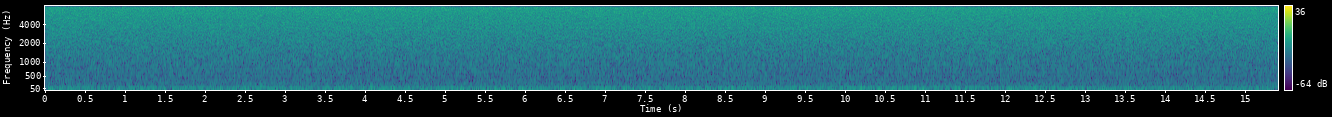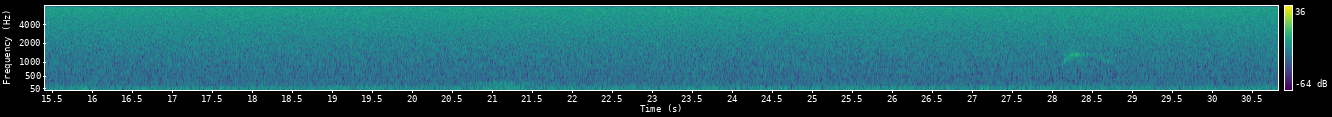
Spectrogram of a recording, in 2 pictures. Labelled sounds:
28.2	28.5	humpback whale, 1.2 to 1.5 kHz

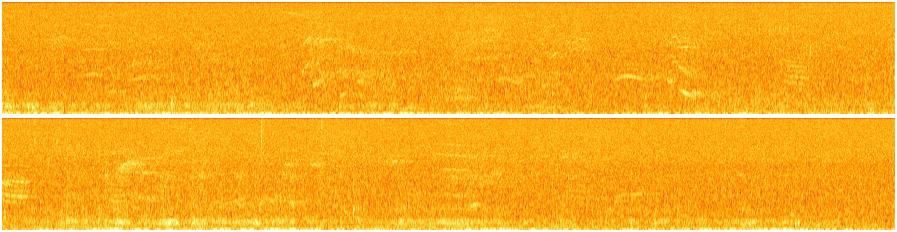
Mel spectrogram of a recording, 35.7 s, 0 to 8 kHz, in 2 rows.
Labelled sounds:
5.9	7.3	killer whale, southern resident, 0.53 to 3.5 kHz

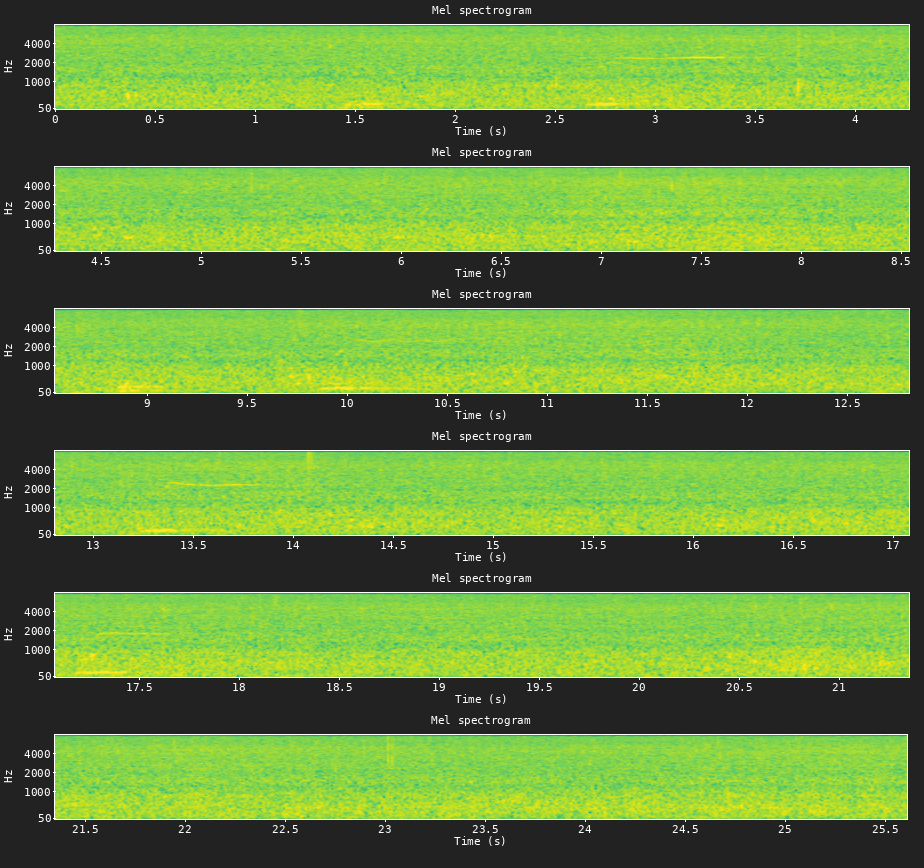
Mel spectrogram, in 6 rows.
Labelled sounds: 2.8	3.4	humpback whale, 2.3 to 2.5 kHz
10.0	10.6	humpback whale, 2.4 to 2.7 kHz
13.4	13.8	humpback whale, 2.2 to 2.5 kHz
17.2	17.7	humpback whale, 1.7 to 1.9 kHz

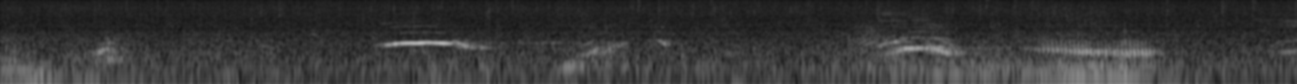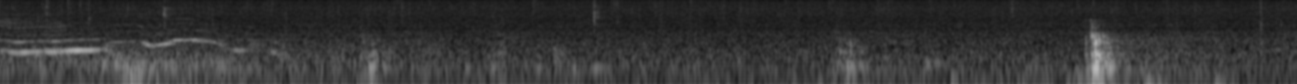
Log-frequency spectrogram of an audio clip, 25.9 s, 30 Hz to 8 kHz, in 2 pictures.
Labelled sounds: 3.9	4.4	humpback whale, 1.2 to 1.5 kHz
8.8	9.1	humpback whale, 1.8 to 2.2 kHz
12.8	13.7	humpback whale, 1.2 to 2.0 kHz
14.7	14.9	humpback whale, 2.2 to 2.3 kHz

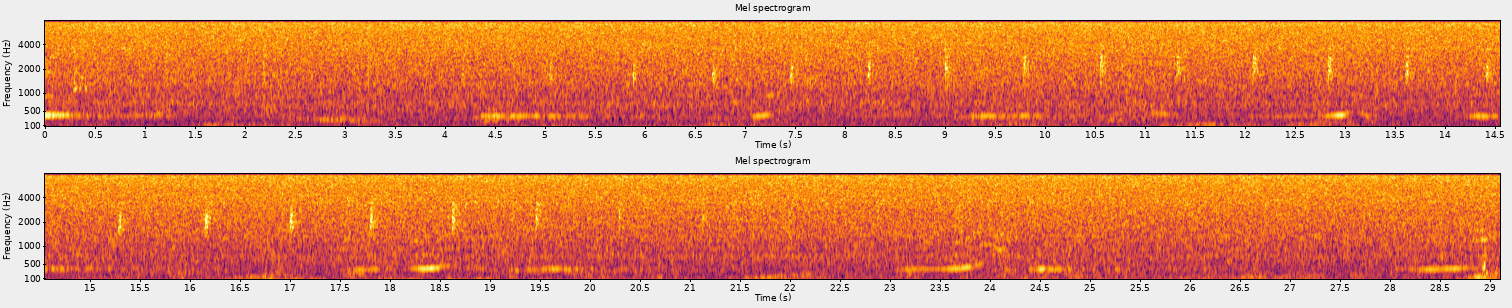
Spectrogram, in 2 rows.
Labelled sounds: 23.9	24.2	humpback whale, 0.86 to 1.1 kHz

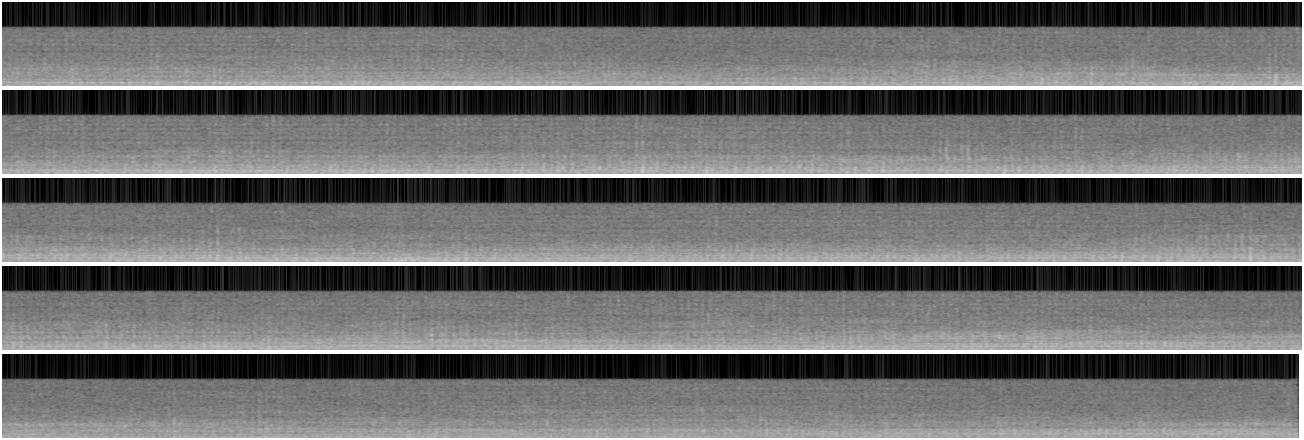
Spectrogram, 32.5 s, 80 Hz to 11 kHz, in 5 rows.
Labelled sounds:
12.0	12.3	vessel noise, 2.6 to 2.8 kHz
24.0	25.3	vessel noise, 0.90 to 2.7 kHz

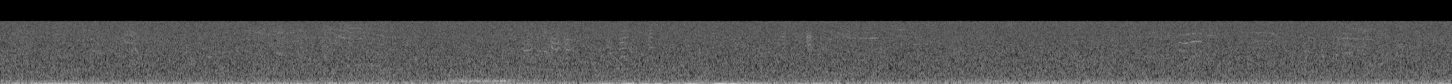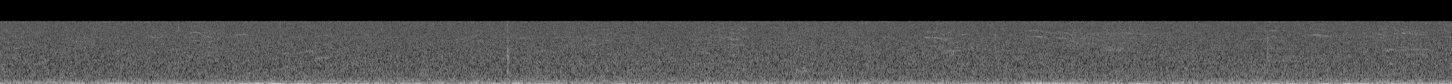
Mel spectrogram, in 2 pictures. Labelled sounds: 8.5	8.8	Pacific white-sided dolphin, 3.2 to 3.5 kHz
12.8	13.7	Pacific white-sided dolphin, 2.6 to 3.4 kHz
23.8	24.0	Pacific white-sided dolphin, 2.9 to 3.6 kHz
27.6	27.9	Pacific white-sided dolphin, 3.6 to 4.1 kHz

